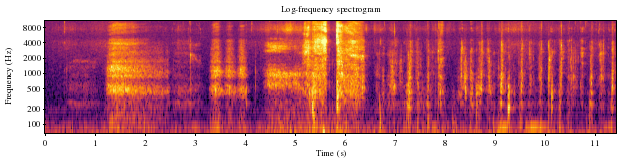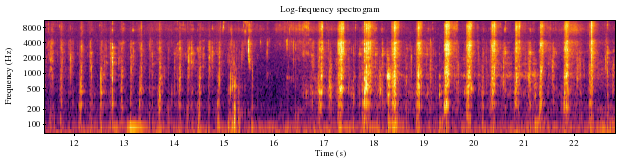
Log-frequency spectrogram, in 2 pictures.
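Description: Close-miked eating sounds: seaweed and beef tendon from hot seaweed soup, then kimchi, chewed with a dense run of small, quick, wet clicks, after a noisy first mouthful about a second in.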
